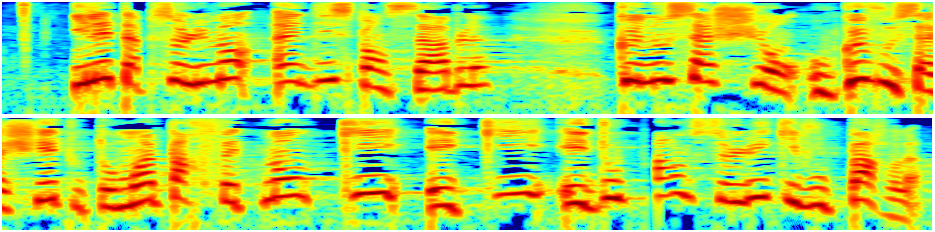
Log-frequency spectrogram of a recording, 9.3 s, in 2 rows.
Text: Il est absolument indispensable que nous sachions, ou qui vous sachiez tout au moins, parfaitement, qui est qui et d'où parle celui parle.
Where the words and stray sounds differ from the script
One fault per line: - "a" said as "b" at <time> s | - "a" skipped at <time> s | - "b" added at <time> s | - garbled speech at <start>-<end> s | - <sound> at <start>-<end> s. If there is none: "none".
- "qui" said as "que" at 4.2 s
- dropout at 7.9-7.9 s
- "qui vous" added at 8.5 s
